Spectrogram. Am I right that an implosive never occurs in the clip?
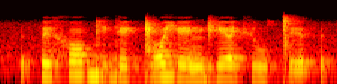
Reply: yes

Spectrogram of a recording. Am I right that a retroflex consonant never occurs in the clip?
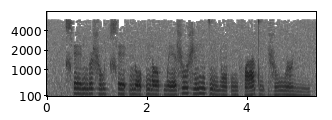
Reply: no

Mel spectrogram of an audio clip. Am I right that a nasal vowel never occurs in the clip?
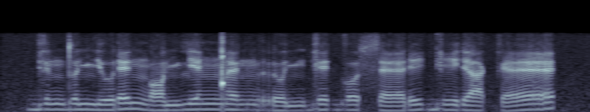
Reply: yes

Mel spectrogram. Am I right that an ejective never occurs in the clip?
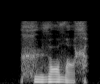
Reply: yes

